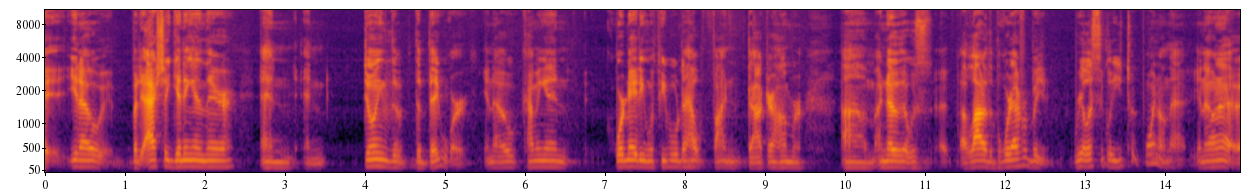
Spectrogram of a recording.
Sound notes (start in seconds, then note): none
